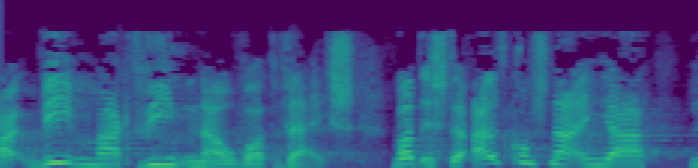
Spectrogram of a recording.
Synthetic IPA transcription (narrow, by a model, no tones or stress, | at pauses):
aɹʋimaːktʋinɑwʋɑtʋɛ̰js | ʋɑtɪzdəʔœɥtkɔmstnaːənjaːr | l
